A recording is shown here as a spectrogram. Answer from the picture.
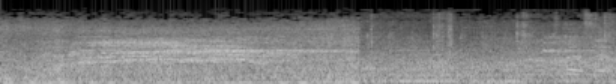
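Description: New Texas Giant hybrid roller coaster train rumbling along its steel track over the wooden structure, with riders screaming. The rumble drops away suddenly about two and a half seconds in.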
